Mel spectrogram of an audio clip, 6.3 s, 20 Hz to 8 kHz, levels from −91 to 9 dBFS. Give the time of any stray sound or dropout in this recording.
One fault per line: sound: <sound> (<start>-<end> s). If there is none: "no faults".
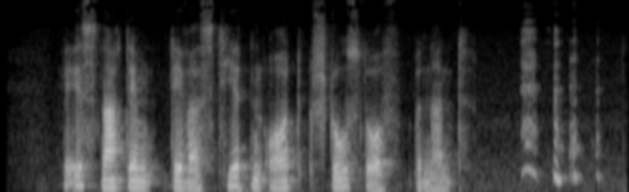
sound: laugh (5.2-6.1 s)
